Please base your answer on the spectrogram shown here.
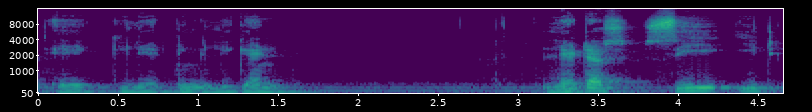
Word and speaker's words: chelating: It must be noted that its correct pronunciation is chelating ligand and not chelating ligand.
